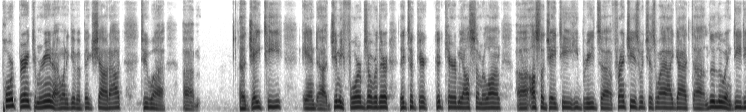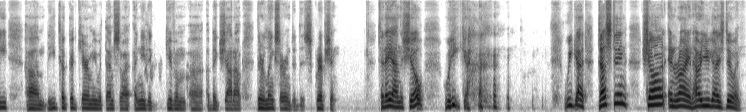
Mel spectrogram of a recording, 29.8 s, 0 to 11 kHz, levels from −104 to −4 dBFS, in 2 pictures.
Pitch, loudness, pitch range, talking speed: 140 Hz, -20 LUFS, 120-160 Hz, 185 wpm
